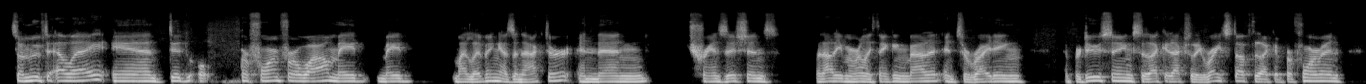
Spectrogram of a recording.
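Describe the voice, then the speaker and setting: A man with an American accent talks at a fairly quick pace, his pitch fairly high and his loudness very even. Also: ordinary pitch variation. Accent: Southern US accent coming back. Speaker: marketing consultant, former actor and writer. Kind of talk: interview. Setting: video call from his back porch.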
